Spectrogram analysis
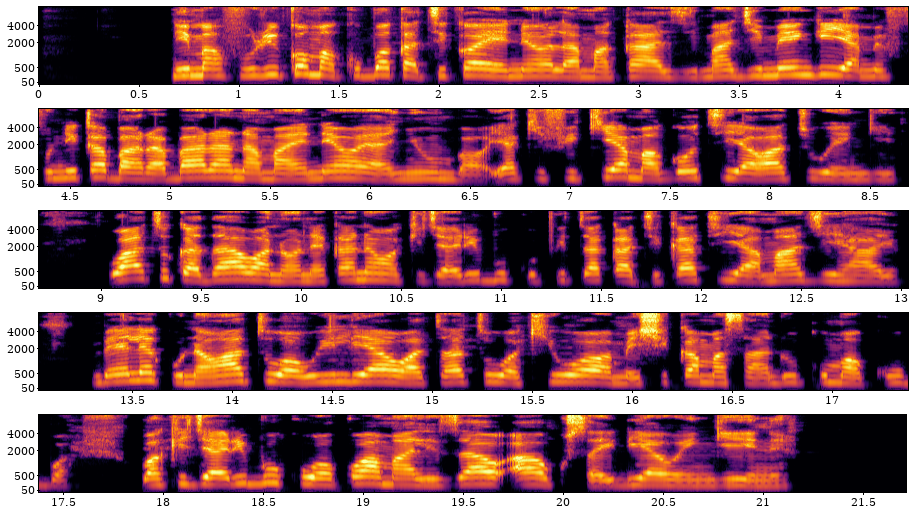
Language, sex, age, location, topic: Swahili, female, 18-24, Nairobi, health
